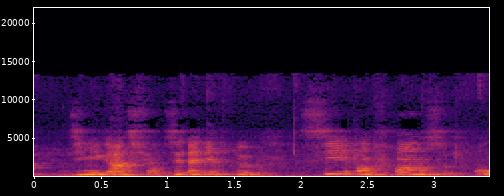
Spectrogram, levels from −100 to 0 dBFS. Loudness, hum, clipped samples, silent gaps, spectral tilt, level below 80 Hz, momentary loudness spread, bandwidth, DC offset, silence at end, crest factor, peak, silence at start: -31 LUFS; none; under 0.1%; none; -5 dB/octave; -58 dBFS; 10 LU; 13.5 kHz; under 0.1%; 0 s; 16 dB; -16 dBFS; 0 s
